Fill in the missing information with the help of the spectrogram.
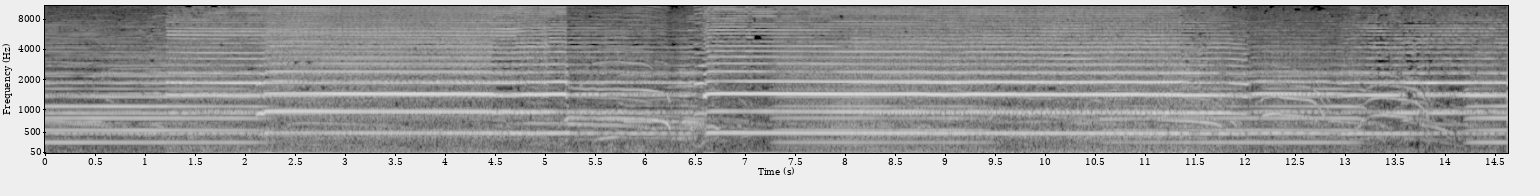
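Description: A crowd blowing many hand-held horns: several steady held notes at different pitches overlap, with single horns dropping out and coming back in every second or two.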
